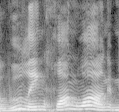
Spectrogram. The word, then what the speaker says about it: Wuling Hongguang: Yeah, the Wuling Hongguang Mini EV.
